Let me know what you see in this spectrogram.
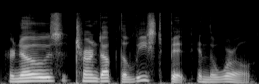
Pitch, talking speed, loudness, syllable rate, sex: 135 Hz, 230 wpm, -17 LUFS, 5.0 syllables/s, male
